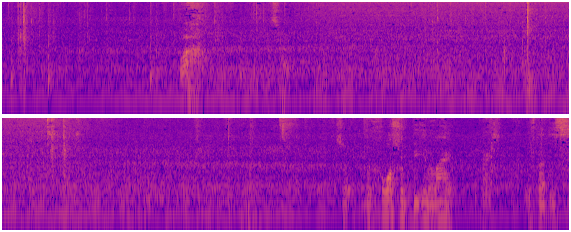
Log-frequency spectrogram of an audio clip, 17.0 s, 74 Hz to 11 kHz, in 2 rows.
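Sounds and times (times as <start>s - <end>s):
low electric hum: 0.0s - 17.0s.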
